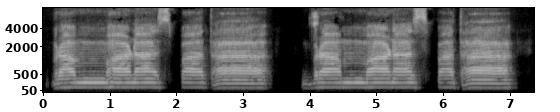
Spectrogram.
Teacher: Notice there is no change in intonation at all except for the ta.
